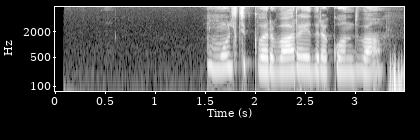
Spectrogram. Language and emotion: Russian, neutral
